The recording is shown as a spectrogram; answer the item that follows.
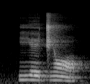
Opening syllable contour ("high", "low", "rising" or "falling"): low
